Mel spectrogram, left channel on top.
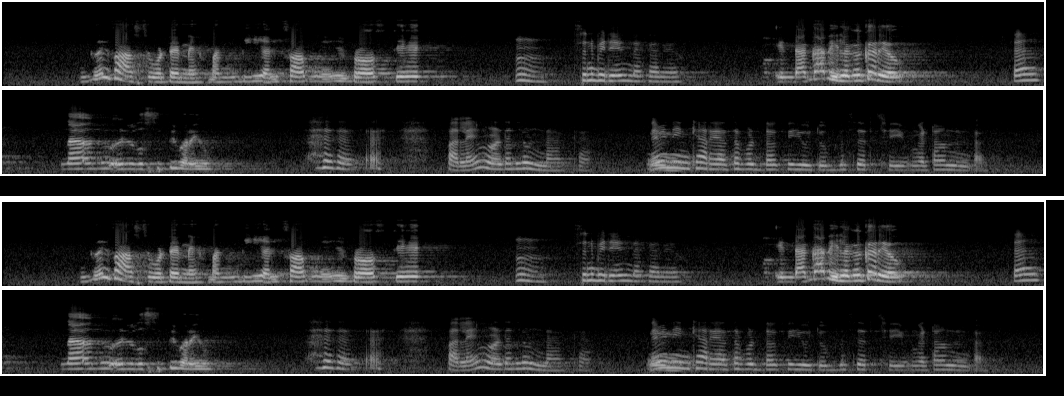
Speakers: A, on the right; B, on the left.
A: എ ഫാസ്റ്റ് ഫുഡ് തന്നെ മന്തി അൽഫമ ബ്രോസ്
B: ഉം പിന്ന ബിരിയാണി ഉണ്ടാക്ക അറിയോ
A: ഇണ്ടാക്കാറില്ല ഇങ്ങക്കറിയോ
B: ആഹ
A: എന്നാ ഒന്ന് റെസിപ്പി പറയു
B: ഹേ ഏഹ് പലെ മോഡലും ഉണ്ടാക്കാം ഞാൻ
A: ഉം
B: പിന്നെ എനിിക്കറിയാത്ത ഫുഡ് യൂട്യൂബില് സെർച്ച് ചെയ്യും ഇങ്ങട്ടാ ഇണ്ടാക്കുക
